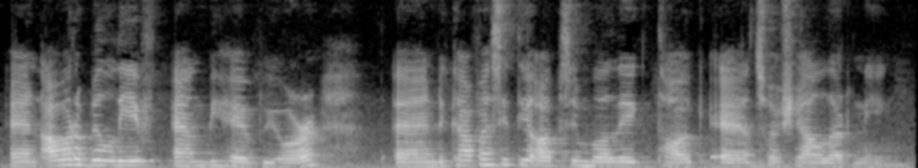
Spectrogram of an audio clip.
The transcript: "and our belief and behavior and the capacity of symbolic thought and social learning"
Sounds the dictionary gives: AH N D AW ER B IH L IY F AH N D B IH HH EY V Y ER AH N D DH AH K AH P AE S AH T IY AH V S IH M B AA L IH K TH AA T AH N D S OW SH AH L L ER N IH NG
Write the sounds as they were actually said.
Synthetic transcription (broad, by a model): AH N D AW ER B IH L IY F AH N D B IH HH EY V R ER AH N D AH K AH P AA S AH T IY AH F S IH M B AA L IH K T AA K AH N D S OW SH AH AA L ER N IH NG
